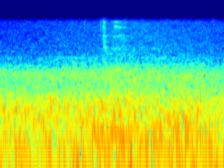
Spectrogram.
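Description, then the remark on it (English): A steady, even roar of ocean waves at a seawall blended with the low rumble of vehicle traffic passing on a bridge deck above, dense and unbroken throughout with no voices. “There's sounds of the ocean and sounds of vehicles above us.”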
